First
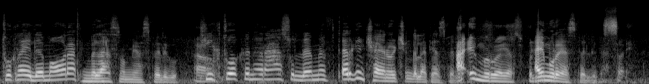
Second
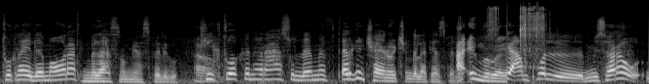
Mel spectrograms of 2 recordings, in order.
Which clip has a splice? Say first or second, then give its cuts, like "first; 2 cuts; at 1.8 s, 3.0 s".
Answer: second; 1 cut; at 5.1 s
